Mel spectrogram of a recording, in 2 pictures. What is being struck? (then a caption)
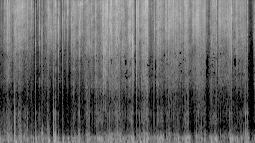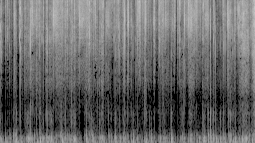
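Block of clear ice. Long painted nails scratch across the top edge and sides of a hand-sized solid block of clear ice resting on a fabric surface. A dense, continuous run of quick, crackly scrapes carries a bright, hissy top over a soft low rumble for about ten seconds, with no clear pauses between strokes.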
